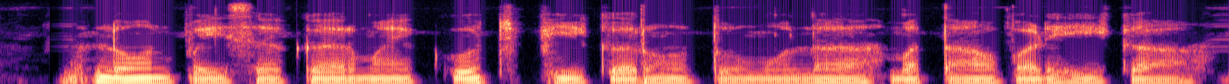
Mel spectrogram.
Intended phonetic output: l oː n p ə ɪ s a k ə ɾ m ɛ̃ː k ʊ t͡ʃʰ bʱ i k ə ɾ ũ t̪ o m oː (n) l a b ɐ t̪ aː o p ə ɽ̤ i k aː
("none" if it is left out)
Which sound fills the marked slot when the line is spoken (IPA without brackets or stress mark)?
none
